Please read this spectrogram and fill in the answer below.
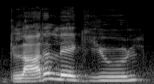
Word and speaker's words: Glædelig jul: How do you say Merry Christmas in Danish is Glædelig jul, Glædelig jul, Glædelig jul to you, Glædelig jul to you, Glædelig jul to see Astrup Olsen. Like, oh my God. Glædelig jul to you.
